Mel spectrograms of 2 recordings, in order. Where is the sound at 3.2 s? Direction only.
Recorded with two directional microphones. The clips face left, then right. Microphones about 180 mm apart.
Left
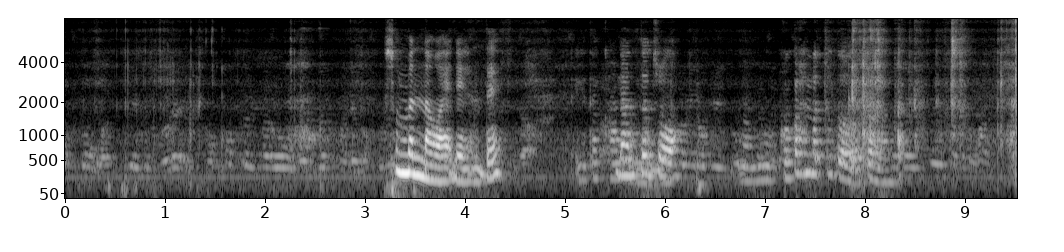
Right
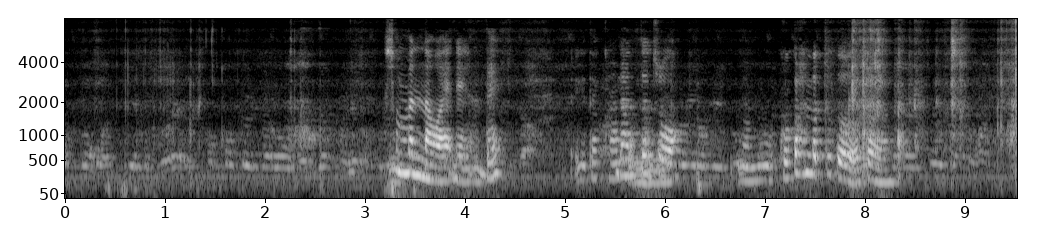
30° left (ahead or behind).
